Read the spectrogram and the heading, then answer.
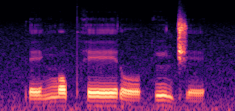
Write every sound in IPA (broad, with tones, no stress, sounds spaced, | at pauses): ɾ e˨ ŋ ɔ˦ pʰ eː˦ ɾ oː˨ k ĩ˦ d͡ʒ e˨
